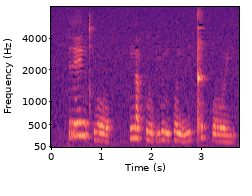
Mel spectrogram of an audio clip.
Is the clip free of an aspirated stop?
no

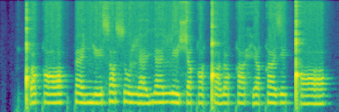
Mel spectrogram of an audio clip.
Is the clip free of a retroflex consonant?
yes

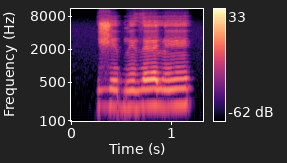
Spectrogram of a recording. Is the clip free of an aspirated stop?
yes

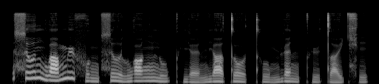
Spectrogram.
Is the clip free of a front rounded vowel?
no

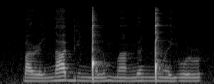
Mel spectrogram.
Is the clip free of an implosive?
yes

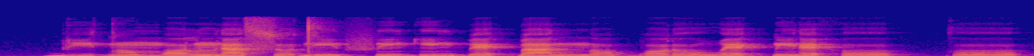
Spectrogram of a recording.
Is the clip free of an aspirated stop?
yes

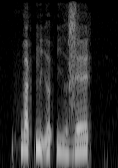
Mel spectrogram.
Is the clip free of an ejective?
yes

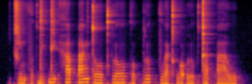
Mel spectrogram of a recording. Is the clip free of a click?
yes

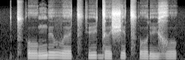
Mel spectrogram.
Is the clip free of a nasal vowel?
yes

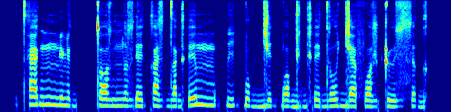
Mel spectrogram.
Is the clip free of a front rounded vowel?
yes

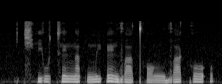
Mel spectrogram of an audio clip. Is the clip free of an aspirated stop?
no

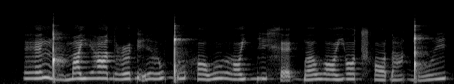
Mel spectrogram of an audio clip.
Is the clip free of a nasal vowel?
yes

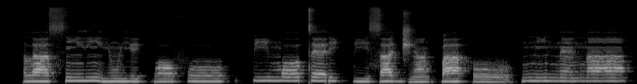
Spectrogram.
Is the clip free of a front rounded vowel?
yes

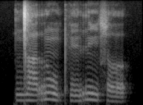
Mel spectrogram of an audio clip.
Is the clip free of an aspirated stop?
no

